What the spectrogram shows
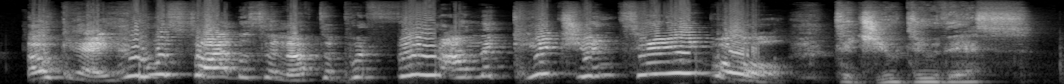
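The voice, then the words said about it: Screaming Mary Kay impression. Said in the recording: “That scream was like almost perfect. ... The scream was spot on. ... You did a great Mary Kay voice impression.”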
